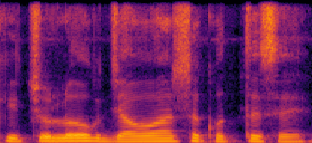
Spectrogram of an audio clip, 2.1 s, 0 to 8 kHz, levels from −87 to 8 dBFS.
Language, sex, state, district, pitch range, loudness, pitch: Bengali, male, West Bengal, Cooch Behar, 120-145 Hz, -13 LUFS, 135 Hz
